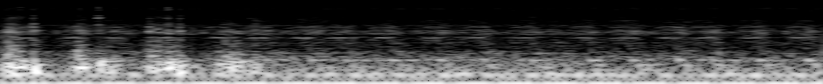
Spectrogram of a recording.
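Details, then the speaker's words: Chevrolet Suburban below zero degrees, cold-soaked after freezing days, weak battery on charge, full tank, oil pressure showing: low labored cranking with a few uneven chuffs, never catches; slow cold crank from weak battery. "let's see if she spins she's going she's not happy"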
